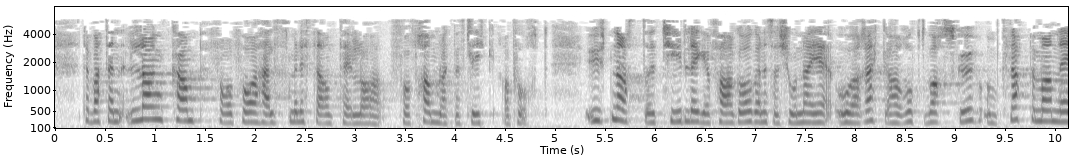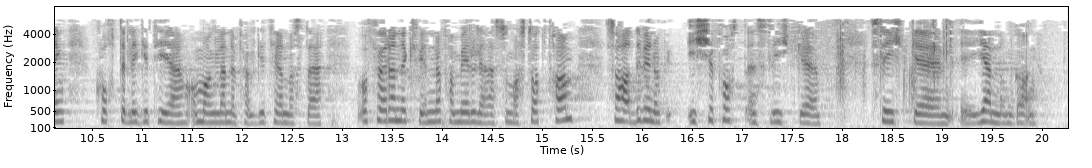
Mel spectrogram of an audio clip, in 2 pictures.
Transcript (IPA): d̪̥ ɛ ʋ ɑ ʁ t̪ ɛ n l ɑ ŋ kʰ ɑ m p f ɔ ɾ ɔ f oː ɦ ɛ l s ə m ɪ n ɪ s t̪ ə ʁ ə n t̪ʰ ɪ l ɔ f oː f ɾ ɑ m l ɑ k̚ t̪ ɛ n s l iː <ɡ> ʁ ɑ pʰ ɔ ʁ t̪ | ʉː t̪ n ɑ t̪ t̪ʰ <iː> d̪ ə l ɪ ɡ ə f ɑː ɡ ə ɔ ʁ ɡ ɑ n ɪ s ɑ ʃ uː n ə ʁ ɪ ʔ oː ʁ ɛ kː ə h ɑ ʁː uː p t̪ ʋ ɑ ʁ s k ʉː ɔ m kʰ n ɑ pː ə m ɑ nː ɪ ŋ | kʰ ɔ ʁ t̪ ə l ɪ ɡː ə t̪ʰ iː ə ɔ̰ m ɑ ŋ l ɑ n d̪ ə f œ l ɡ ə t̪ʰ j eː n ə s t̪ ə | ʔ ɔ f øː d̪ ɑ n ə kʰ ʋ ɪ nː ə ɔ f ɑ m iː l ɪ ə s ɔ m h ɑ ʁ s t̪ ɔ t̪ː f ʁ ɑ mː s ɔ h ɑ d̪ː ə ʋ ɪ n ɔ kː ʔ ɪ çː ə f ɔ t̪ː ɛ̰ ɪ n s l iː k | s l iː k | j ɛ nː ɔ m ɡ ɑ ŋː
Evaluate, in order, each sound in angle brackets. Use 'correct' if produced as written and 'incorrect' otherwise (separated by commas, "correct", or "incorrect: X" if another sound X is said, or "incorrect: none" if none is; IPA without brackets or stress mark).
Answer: incorrect: k, incorrect: yː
